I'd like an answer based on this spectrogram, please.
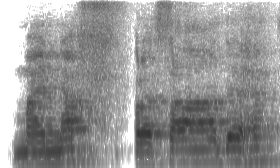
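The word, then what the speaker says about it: मनःप्रसादः: Manaf prasadaha. See, here that f is coming.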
